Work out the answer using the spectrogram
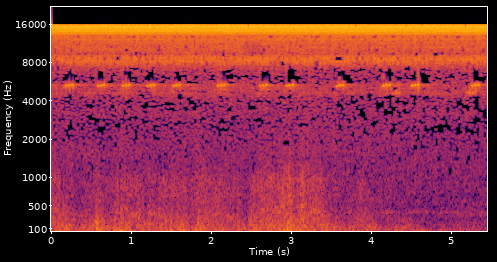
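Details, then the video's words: Cricket chirping in a summertime rural wheat field. Short, high chirps come at about three per second, with brief gaps. Gusty low wind noise swells beneath them. "Countryside/cricket sounds"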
